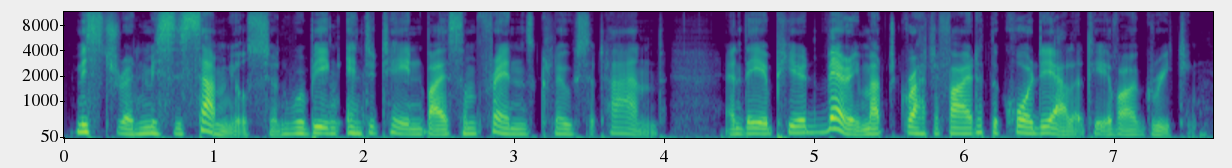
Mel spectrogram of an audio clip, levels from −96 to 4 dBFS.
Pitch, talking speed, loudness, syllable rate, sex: 145 Hz, 195 wpm, -21 LUFS, 5.8 syllables/s, female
